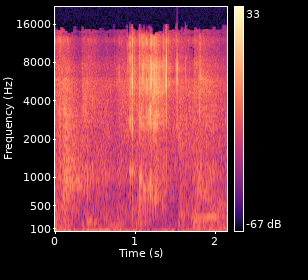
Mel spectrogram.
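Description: Biting and chewing a fried samosa, its crisp pastry crunching close to the microphone, with a quick run of crunches about a second in.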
